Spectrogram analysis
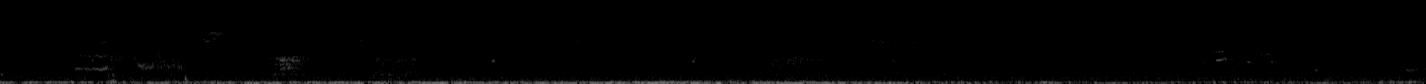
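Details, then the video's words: A pet dog named Nugget snoring while asleep, low rumbling breaths repeating steadily through the recording, with a few faint higher rustles and clicks above. "Dog snoring"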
